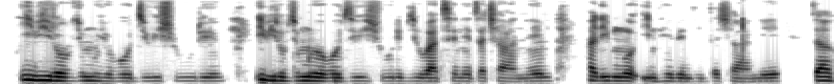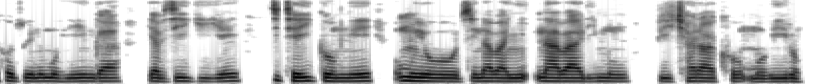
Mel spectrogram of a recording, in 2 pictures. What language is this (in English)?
Rundi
